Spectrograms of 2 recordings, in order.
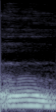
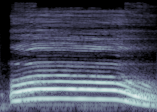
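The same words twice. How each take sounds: First: It is said flatly, without emotion. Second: It is said with strong disgusted emotion. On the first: The speaker calls it wrong. "you wouldn't go" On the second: The speaker calls it right. "You go"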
